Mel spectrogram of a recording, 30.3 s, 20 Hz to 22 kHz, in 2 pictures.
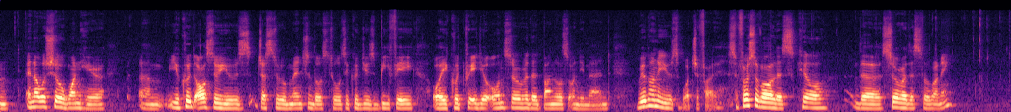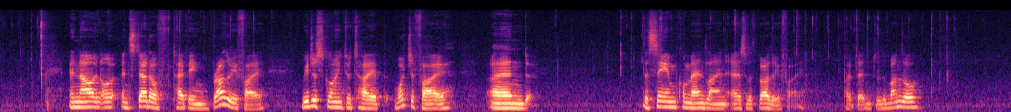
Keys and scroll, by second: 11.1-15.1 typing, 15.5 Return, 15.7 ctrl+l, 16.6-19.0 typing, 24.3-30.0 typing.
